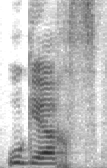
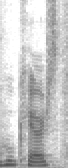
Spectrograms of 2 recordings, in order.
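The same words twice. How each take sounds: First: "who cares" in a mock European accent; put-on foreign accent. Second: Said in the usual way.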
